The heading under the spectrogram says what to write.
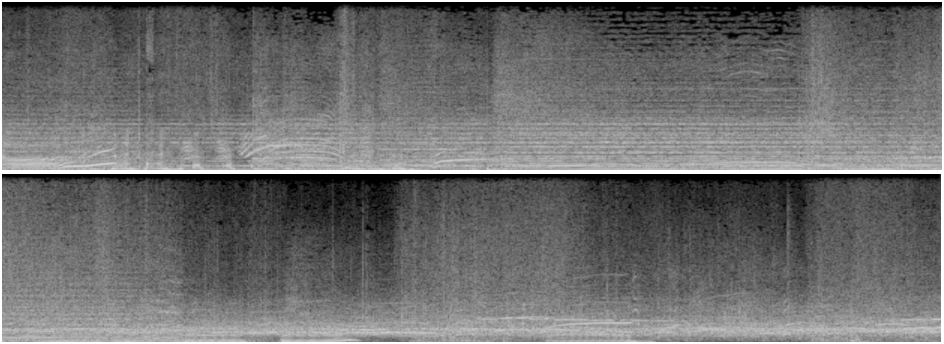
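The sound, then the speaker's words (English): A crowd of women of an island shriek and whoop over and over as they fall into the ocean amid loud splashing water, a dense, continuous chaotic din with a steady tonal backing underneath. “Also, okay, that's all the ladies of the island falling into the ocean.”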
